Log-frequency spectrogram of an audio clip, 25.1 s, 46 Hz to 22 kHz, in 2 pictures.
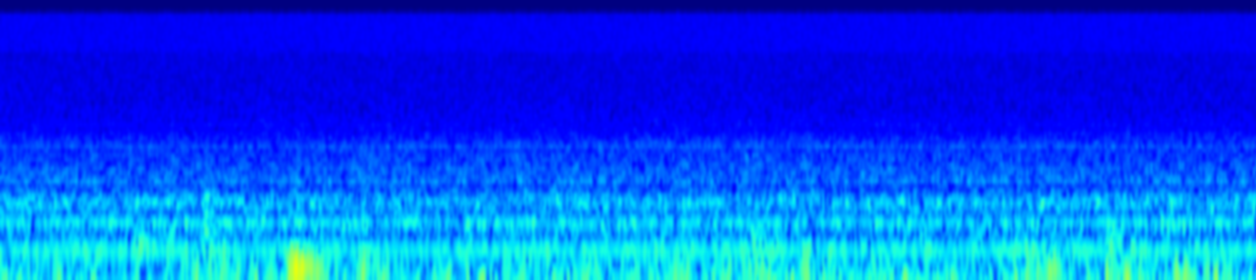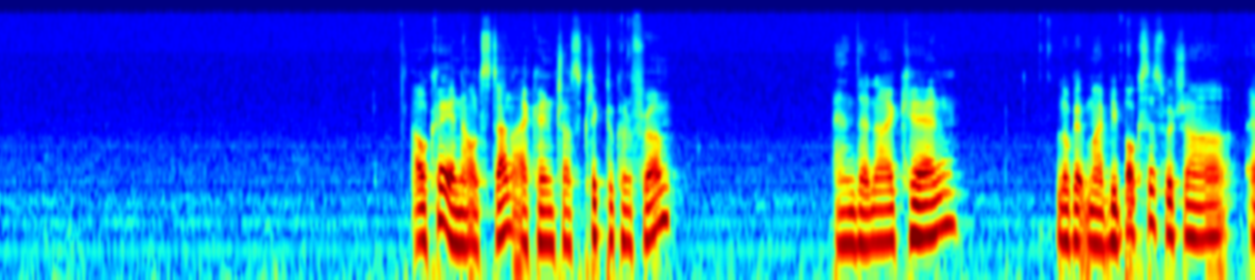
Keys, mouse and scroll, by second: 22.9 click, 23.7 click.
